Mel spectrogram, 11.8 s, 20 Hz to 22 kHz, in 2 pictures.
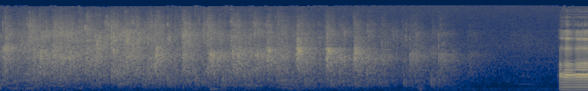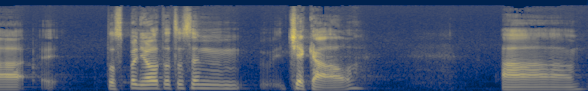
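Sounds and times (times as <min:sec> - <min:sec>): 
crowd applauding: 0:00.0 - 0:04.9
speech: 0:05.6 - 0:09.6, 0:10.9 - 0:11.7.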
